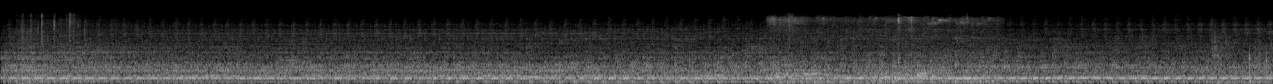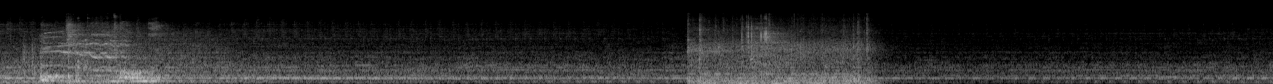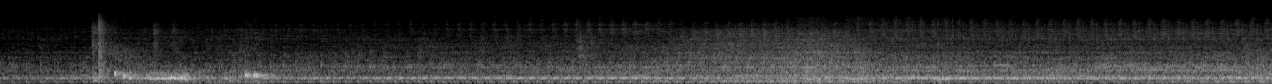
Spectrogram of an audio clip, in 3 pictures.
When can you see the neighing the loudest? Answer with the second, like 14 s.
14 s.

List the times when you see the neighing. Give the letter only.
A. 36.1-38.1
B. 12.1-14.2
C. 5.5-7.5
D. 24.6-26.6
B.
